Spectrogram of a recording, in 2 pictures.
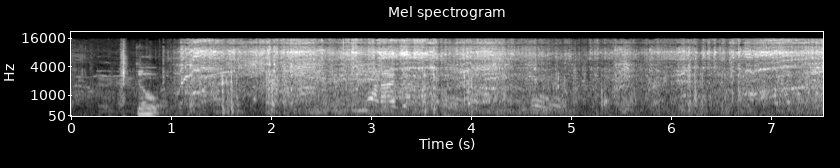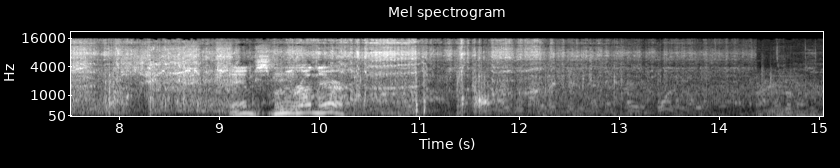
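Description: Small electric motors whine as toy trucks race.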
